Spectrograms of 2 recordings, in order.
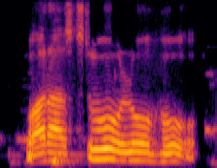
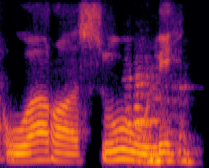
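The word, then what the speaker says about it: وَرَسُولُهُ: Ah, wa rasuluhu, ya kan? Yang benar itu. Tapi laki-laki itu bacanya Annallaha bari'um minal musyrikin wa rasulih.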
